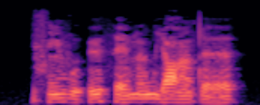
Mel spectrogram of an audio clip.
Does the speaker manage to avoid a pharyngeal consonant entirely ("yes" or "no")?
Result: no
